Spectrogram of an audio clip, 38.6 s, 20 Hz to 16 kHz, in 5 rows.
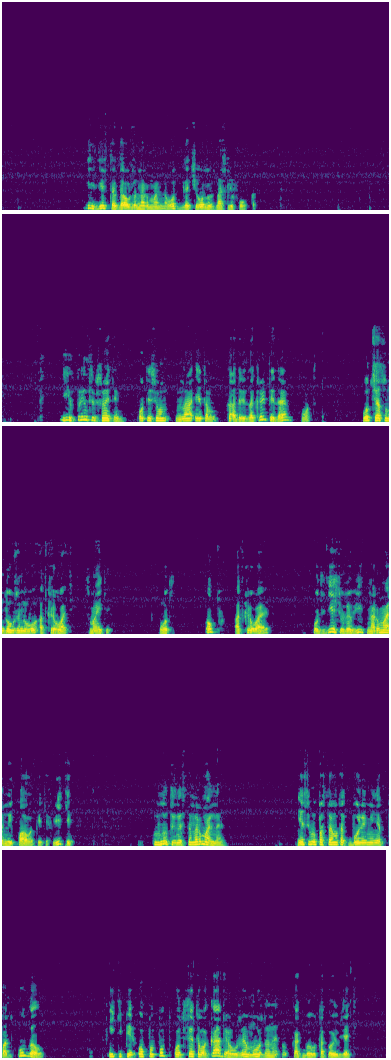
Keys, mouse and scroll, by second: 0.3-2.0 middle drag, 2.7-6.8 drag, 7.7 KP_1, 8.6-9.6 middle drag, 10.6-14.3 drag, 15.3 click, 17.6-20.0 drag, 20.3-23.7 middle drag, 24.6 middle click, 26.7-27.7 middle drag, 29.0-31.2 middle drag, 33.2-35.0 drag, 35.7-38.1 middle drag.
